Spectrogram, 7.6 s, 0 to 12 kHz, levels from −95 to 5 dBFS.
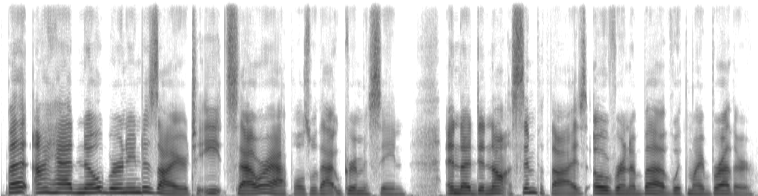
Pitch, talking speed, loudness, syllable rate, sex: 195 Hz, 180 wpm, -20 LUFS, 5.3 syllables/s, female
